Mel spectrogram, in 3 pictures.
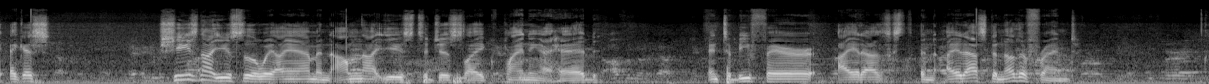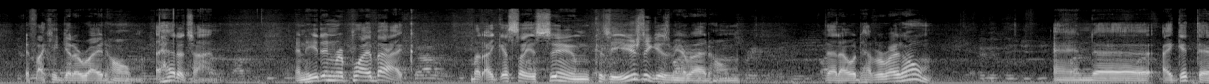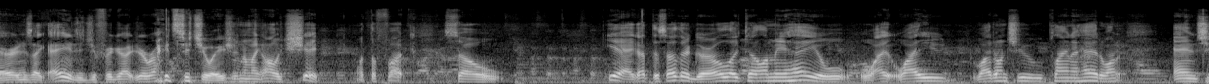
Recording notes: I chat on the outside patio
